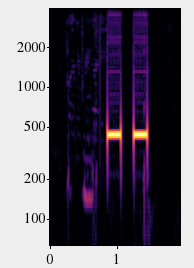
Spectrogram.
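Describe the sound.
Two short, even telephone tones sound as a call is transferred to voicemail, each a steady buzzy beep separated by a brief gap, following a moment of faint, indistinct sound.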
